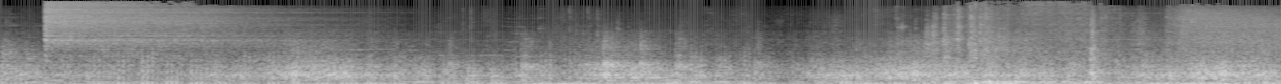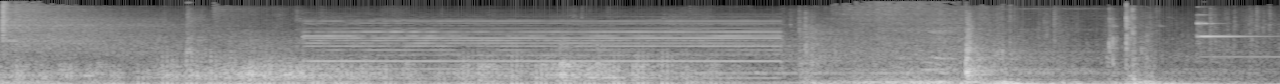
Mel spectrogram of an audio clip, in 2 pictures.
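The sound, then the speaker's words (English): A bus rumbles steadily, low and loud throughout, in a recording by Matthew Adickman. Partway through, a shrill, buzzy high-frequency whine with stacked overtones rings out for a couple of seconds. Sharp clunks and hissing bursts follow near the end. “He was our source for those high-frequency bus sounds.”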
